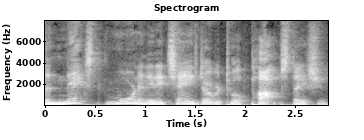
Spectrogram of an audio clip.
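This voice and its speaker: Against noticeable background noise, a man speaks with lively intonation and a fairly high voice. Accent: Southern US. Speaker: podcast host. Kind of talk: casual chat.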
